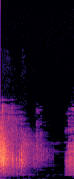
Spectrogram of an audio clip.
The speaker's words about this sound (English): Whoa. Dice everywhere. Yeah. Dice proper.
